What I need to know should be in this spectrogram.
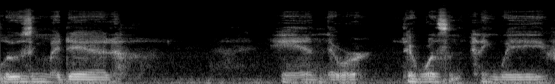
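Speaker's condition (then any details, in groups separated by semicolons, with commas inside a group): Ataxia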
